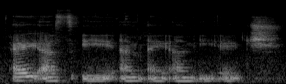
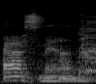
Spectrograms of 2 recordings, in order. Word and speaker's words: Asemaneh: Asemaneh. Unfortunately, in English, that's pronounced ass man.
